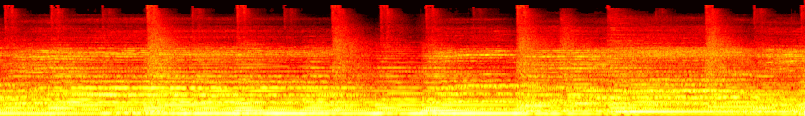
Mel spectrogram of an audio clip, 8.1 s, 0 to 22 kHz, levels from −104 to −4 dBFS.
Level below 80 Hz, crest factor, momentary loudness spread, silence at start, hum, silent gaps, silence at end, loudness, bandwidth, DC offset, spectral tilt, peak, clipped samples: -40 dBFS; 12 dB; 5 LU; 0 s; none; none; 0 s; -16 LUFS; 8 kHz; under 0.1%; -8.5 dB/octave; -2 dBFS; under 0.1%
